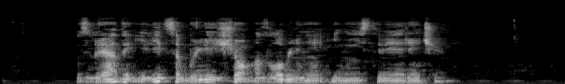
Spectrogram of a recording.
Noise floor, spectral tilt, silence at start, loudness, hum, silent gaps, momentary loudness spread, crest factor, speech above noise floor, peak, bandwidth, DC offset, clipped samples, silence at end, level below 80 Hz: -62 dBFS; -4.5 dB/octave; 0.75 s; -20 LUFS; none; none; 8 LU; 20 dB; 42 dB; -2 dBFS; 9.6 kHz; under 0.1%; under 0.1%; 1.1 s; -50 dBFS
